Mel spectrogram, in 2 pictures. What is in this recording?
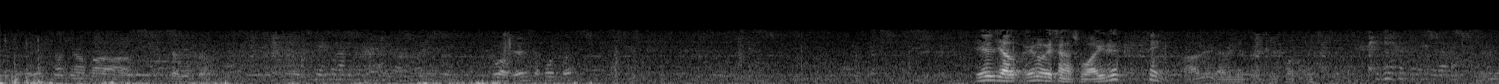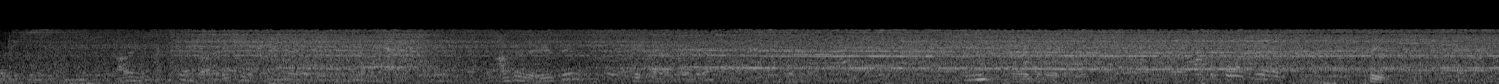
Sound effects > Human sounds and actions
20250326 CarrerdeSantAdria2 Humans Traffic Construction Monotonous
Construction, Humans, Monotonous, Traffic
